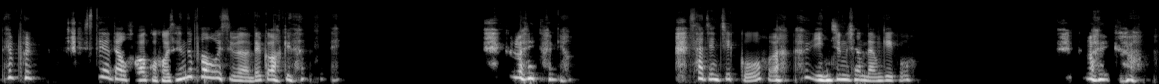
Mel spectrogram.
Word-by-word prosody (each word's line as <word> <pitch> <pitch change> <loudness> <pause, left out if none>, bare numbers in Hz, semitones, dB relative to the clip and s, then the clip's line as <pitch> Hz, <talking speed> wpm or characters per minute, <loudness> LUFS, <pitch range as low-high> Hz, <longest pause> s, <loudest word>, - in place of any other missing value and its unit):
템플스테이라고 310 - -3
가 195 -1 +1
갖고 195 -3 +1
거기서 165 0 +1
핸드폰 345 +5 +3
하고 305 -2 0
있으면 215 -9 -1
안 160 - -3
될 185 +5 0
것 220 - 0
같긴 205 -1 +2
한데. 225 -1 -13 1.7
그러니깐요. 265 - +1 1.2
사진 240 -5 +2
찍고 220 -1 -5
막 200 0 0 0.2
인증샷 210 +1 +5
남기고. 185 +3 -2 1.7
그러니까. 220 -6 +1
220 Hz, 250 characters per minute, -17 LUFS, 195-270 Hz, 1.7 s, 인증샷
